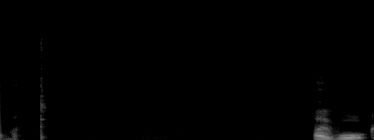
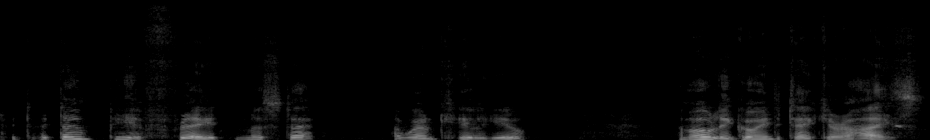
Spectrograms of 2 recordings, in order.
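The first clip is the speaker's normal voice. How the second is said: eerie reassurance; 6 semitones higher, 3 dB louder than usual. Acted. Robber calmly reassuring victim.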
